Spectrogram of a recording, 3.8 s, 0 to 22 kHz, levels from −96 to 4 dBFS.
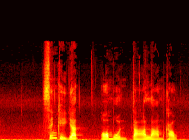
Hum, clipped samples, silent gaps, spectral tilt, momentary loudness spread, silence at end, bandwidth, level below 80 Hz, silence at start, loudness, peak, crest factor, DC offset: none; under 0.1%; none; -4.5 dB/octave; 9 LU; 0 s; 15.5 kHz; -40 dBFS; 0 s; -21 LUFS; -2 dBFS; 20 dB; under 0.1%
